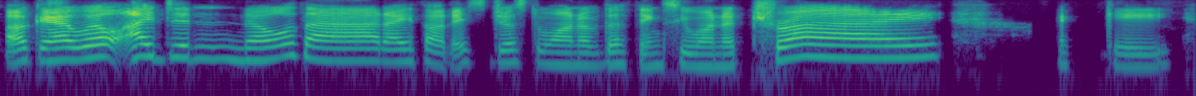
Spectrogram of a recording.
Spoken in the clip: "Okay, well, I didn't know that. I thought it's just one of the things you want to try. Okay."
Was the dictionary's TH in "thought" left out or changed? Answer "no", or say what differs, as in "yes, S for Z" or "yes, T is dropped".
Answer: no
